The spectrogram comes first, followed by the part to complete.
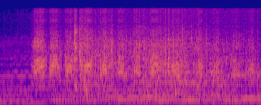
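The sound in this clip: A duck quacks in a rapid run of many harsh, nasal calls that continue steadily over a sustained tonal background.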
